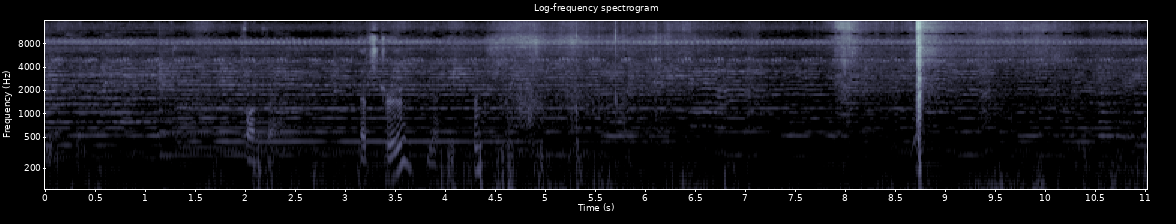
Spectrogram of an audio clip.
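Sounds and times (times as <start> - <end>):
golf club striking ball: 8.7 - 9.3.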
